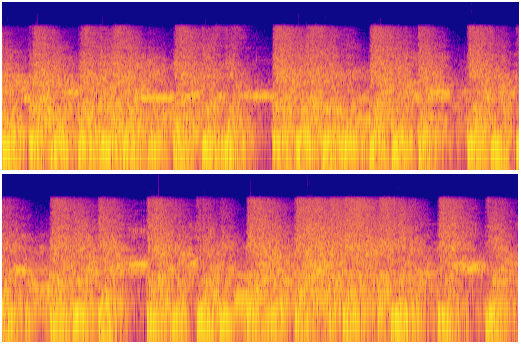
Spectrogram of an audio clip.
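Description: Live rock jam on a drum kit and electric guitar, played loud: bass drum and snare under a cymbal struck roughly every second, with held guitar notes over the top.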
